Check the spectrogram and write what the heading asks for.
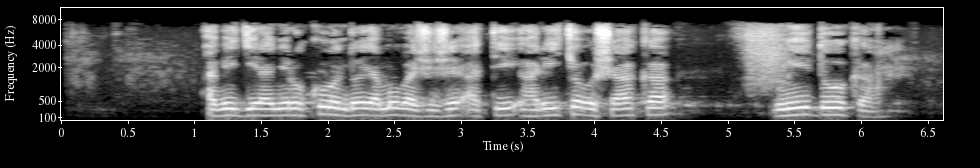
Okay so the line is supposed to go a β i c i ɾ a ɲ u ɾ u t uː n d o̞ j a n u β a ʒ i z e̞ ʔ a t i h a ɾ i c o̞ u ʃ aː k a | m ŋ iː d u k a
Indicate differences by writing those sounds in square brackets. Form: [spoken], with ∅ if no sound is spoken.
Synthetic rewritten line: a β i [ɟ] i ɾ a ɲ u ɾ u [k] uː n d o̞ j a [m] u β a ʒ i [ʒ] e̞ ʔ a t i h a ɾ i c o̞ u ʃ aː k a | m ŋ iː d u k a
